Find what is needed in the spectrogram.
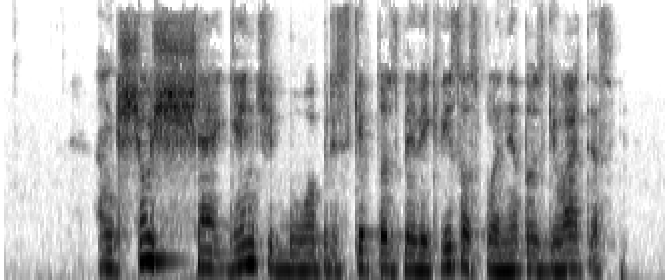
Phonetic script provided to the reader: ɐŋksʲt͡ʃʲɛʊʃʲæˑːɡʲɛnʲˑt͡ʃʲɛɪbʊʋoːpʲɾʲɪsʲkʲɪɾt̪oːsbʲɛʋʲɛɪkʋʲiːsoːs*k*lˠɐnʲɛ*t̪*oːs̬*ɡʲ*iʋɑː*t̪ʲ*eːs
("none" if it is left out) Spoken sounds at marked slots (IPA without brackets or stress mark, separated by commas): p, t̪, ɡʲ, t̪ʲ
